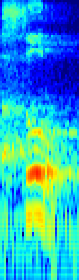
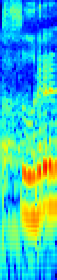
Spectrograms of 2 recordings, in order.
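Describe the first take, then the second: First: The r is heavy and full. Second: The r is light and thin. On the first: The speaker calls it right. "berarti tebal, alias tafkhim" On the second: The speaker calls it wrong. "berarti dia tipis"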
